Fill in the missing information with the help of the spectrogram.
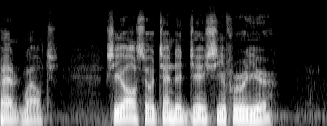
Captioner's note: none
